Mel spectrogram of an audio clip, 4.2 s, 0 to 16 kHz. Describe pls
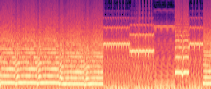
This is a Casio SK-1 I did around a year ago or so From Reeds book plus a video out and 18 on board RCA jacks with another 25 PIN DPI that can run through a breakbox. Noise and Bent Sounds as Usual. Crashes ALOT. Oh and it's not the hardest "mother of bends" Serious, I wore socks and everything.
background, casio, glitch, if-your-crazy, lo-fi, noise, rca, scenedrop, sfx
